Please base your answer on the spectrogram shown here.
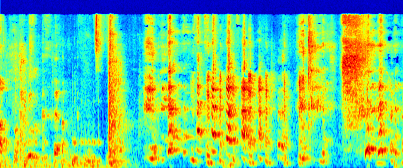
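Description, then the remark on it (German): A sudden heavy thud of someone falling off a chair breaks in amid ongoing talk and laughter, then the chatter carries on. “hast du vom Stuhl gefallen?”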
